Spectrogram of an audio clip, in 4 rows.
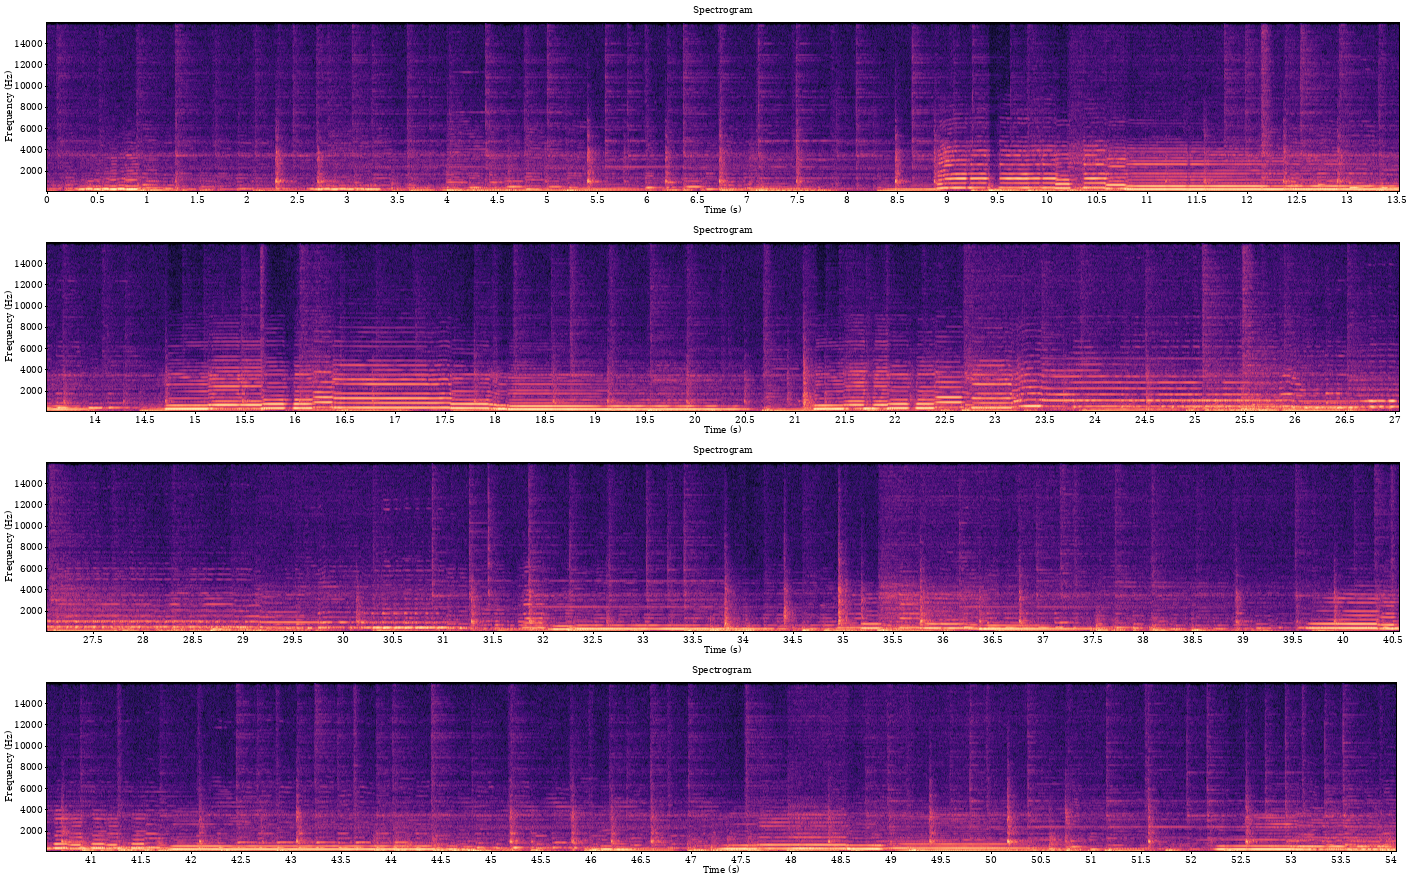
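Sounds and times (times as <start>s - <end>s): double bass: 0.0s - 54.0s
drum kit with cymbals: 0.0s - 54.0s
tenor saxophone melody: 0.0s - 54.0s.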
